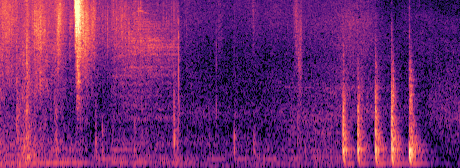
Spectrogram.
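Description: Knocking at a door: a few faint scattered taps, then a quick series of five firm knocks near the end, close and clear in a quiet room.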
